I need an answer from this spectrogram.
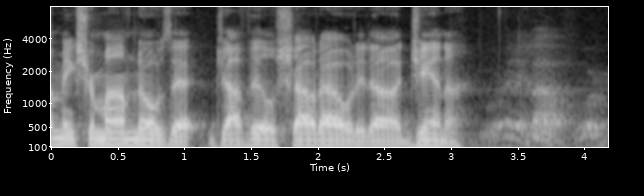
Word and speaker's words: Javil: And then most people pronounce it Javil, but it's actually Ja. Javil.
